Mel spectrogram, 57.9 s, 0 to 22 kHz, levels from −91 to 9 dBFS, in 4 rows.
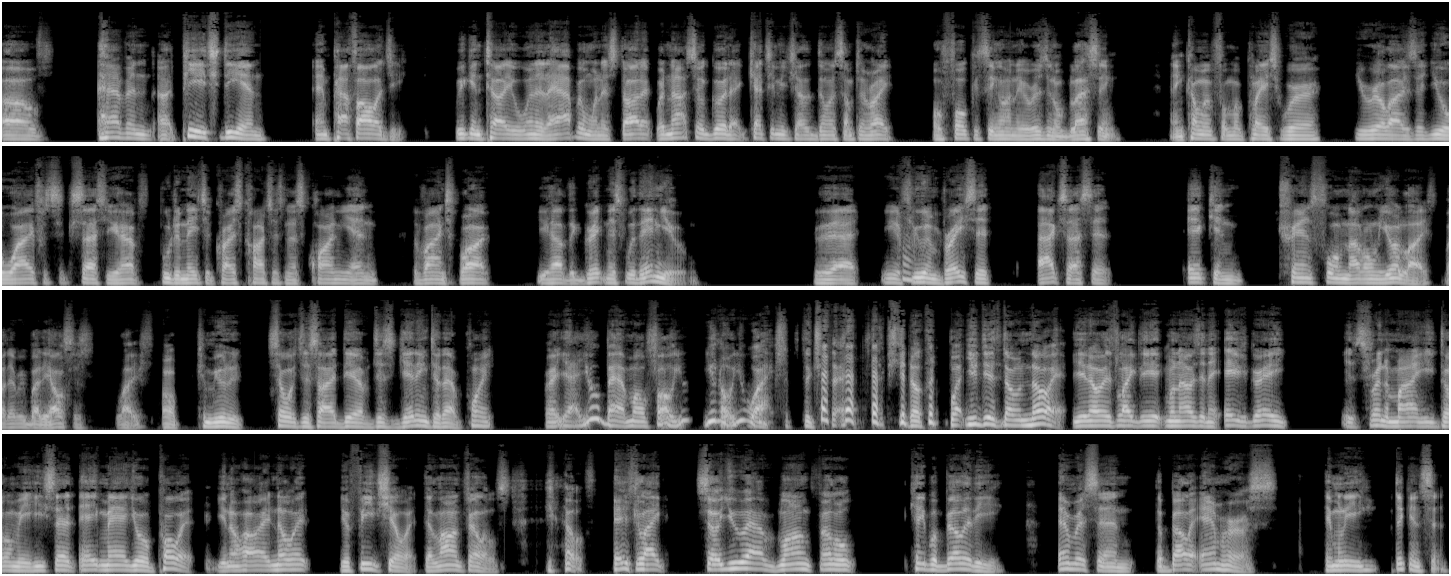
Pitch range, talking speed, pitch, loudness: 100-130 Hz, 175 wpm, 110 Hz, -17 LUFS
